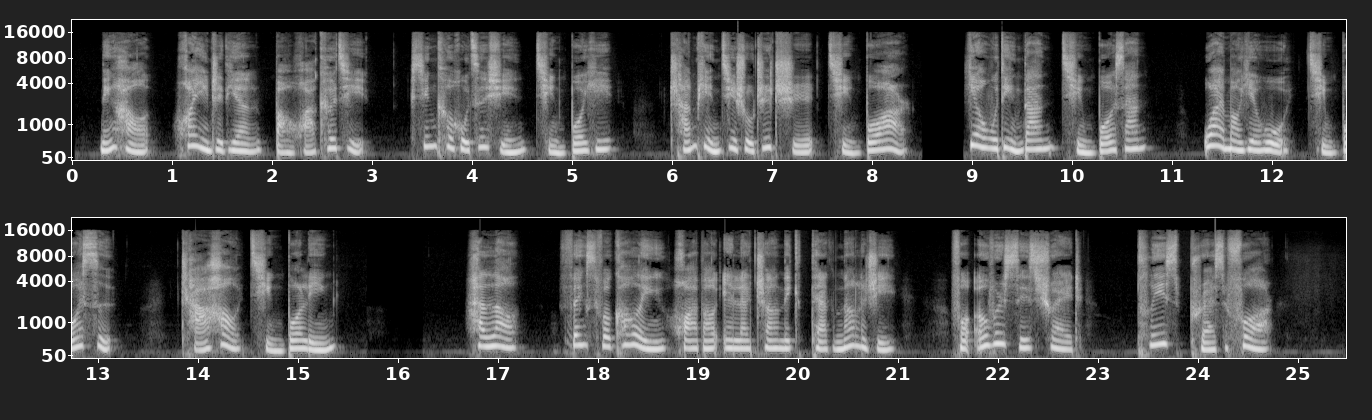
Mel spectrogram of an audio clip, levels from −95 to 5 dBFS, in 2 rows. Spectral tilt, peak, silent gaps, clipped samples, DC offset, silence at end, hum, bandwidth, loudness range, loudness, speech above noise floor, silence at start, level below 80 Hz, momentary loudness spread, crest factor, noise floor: -4 dB/octave; 0 dBFS; 8.50-8.90 s; under 0.1%; under 0.1%; 0.8 s; none; 16.5 kHz; 2 LU; -14 LUFS; 62 dB; 0.3 s; -48 dBFS; 7 LU; 14 dB; -75 dBFS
